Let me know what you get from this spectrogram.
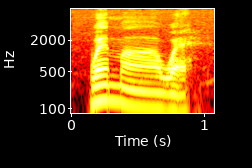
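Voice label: "fetishes", Zuni language; Fetishes (Wemawe)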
